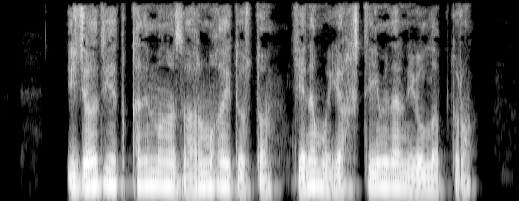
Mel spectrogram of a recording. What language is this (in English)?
Uyghur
